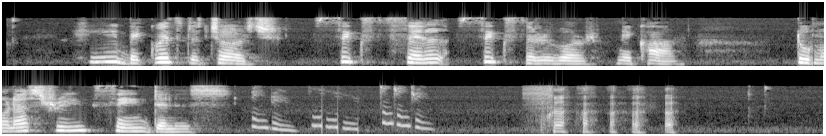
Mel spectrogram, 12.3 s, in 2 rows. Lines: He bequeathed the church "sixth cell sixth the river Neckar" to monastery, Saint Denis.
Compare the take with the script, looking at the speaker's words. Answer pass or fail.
pass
